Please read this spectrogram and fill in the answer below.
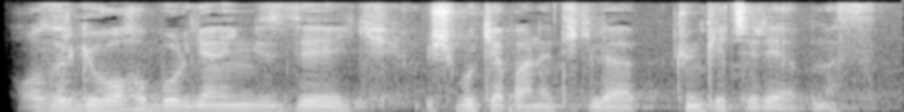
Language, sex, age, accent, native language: Uzbek, male, 25-34, Toshkent shahri, Uzbek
